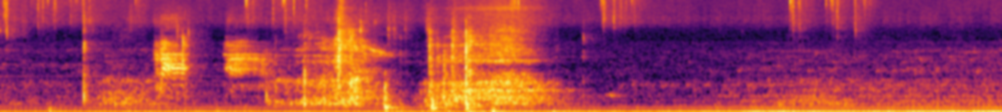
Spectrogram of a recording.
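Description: Quiet room with a steady low electrical hum, a few faint clicks, and short soft rustling noises in the first half.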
